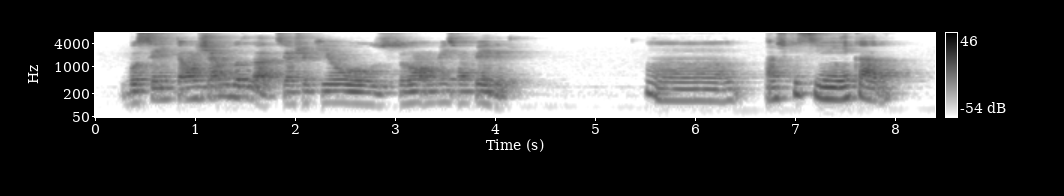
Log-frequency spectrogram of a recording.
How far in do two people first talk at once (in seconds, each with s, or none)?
none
